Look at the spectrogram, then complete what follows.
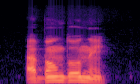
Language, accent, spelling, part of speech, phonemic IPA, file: French, France, abandonnées, verb, /a.bɑ̃.dɔ.ne/, LL-Q150 (fra)-abandonnées.wav
- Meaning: feminine plural of abandonné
